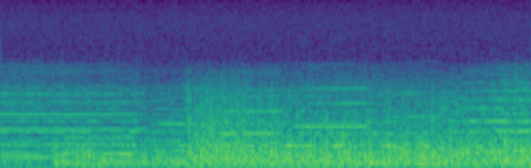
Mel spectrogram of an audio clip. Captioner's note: dramatic music; volcano rumbling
